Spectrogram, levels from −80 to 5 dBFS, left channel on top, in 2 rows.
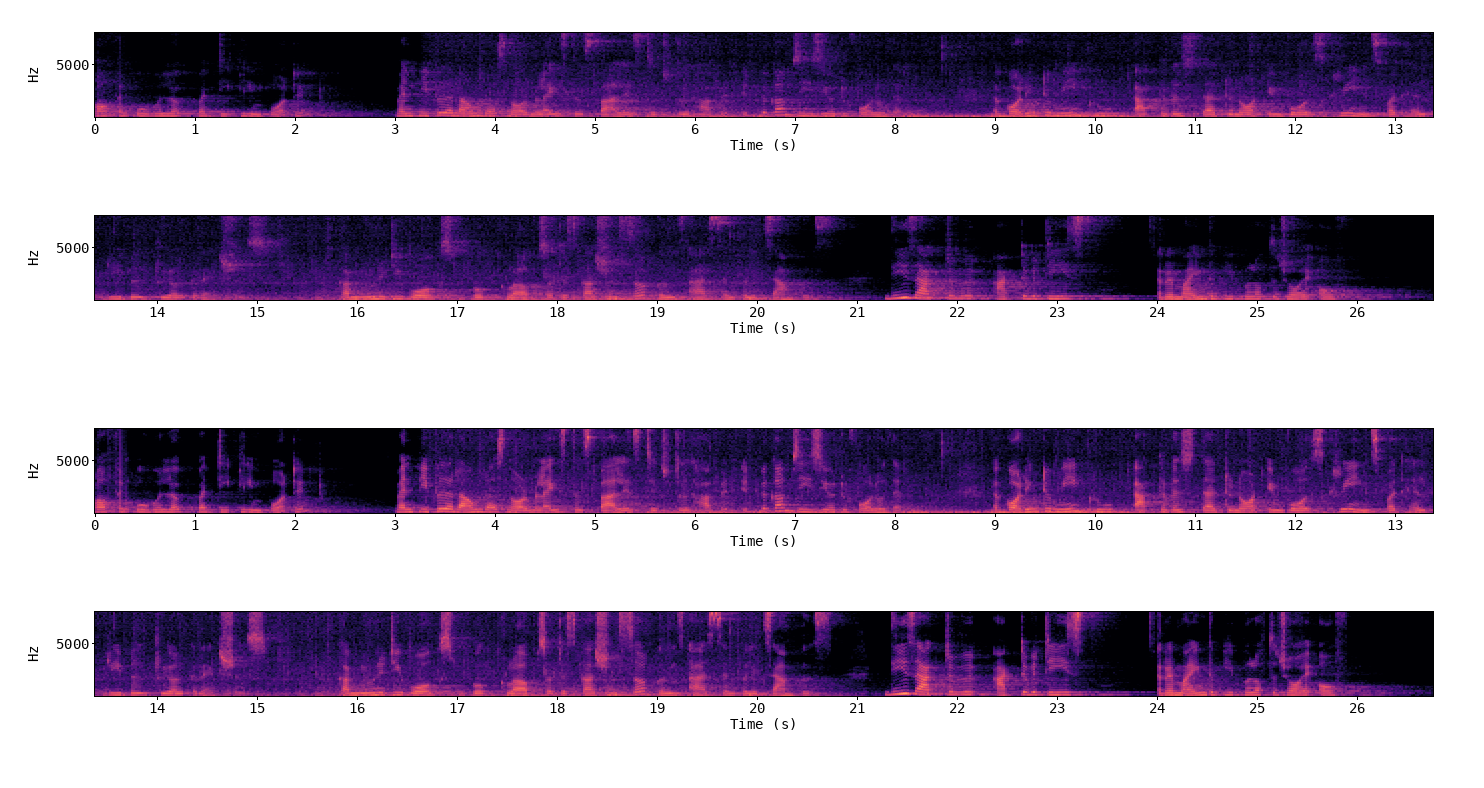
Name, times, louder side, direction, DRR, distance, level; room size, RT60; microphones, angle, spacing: voice 1, 0.0-2.2 3.0-8.1 8.7-15.1 15.8-20.6 21.3-23.2 24.0-26.0, right 2 dB, 85° right, 10 dB, 1.2 m, -29 dB
sound 1, 3.3-20.1, equal, 25° right, 2.5 m, -37 dB
26.5 x 24.5 x 6.1 m, 2.3 s
head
